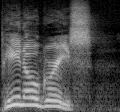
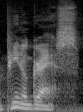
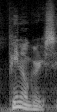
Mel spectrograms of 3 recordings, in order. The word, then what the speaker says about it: Pinot Gris: And I got Pinot Gris. That's how you pronounce it. Or Pinot Gras. Pinot Gris. It's, you know, it's French. Underwood puts this in a can.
